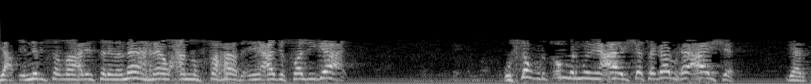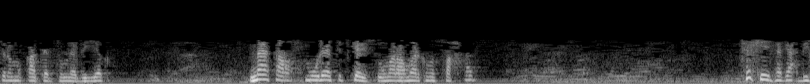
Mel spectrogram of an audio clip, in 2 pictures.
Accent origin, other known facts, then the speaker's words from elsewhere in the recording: Mauritania; وان احنا موريتاني ما نقدر الخير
